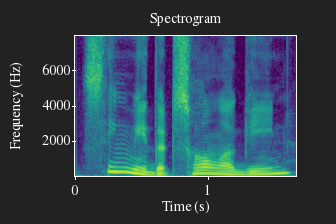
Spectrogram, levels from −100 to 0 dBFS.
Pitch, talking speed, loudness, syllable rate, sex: 165 Hz, 180 wpm, -15 LUFS, 3.8 syllables/s, male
